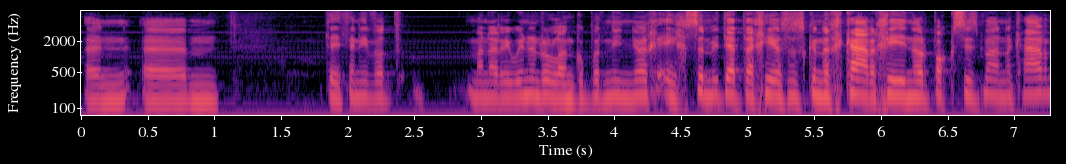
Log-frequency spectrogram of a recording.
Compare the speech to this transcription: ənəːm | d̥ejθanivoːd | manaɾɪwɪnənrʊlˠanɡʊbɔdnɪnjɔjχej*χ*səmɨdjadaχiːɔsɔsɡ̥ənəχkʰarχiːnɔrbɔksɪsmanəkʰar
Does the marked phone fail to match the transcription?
no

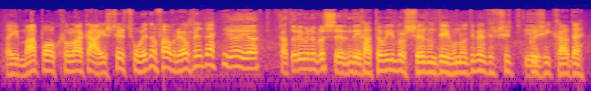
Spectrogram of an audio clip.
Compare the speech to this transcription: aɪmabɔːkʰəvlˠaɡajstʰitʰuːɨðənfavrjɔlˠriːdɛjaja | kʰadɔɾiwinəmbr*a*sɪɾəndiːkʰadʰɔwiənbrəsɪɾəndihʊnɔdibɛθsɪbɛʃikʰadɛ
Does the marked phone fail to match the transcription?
yes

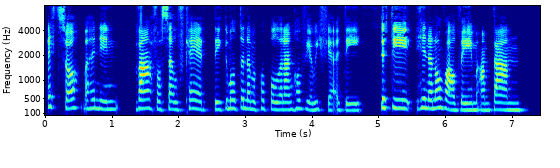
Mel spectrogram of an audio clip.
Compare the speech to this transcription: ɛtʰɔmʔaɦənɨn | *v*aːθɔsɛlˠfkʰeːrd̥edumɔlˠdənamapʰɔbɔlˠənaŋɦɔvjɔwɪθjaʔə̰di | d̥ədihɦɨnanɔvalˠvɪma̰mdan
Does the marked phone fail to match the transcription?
no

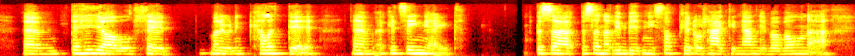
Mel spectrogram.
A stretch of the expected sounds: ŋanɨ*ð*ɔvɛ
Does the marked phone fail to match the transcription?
yes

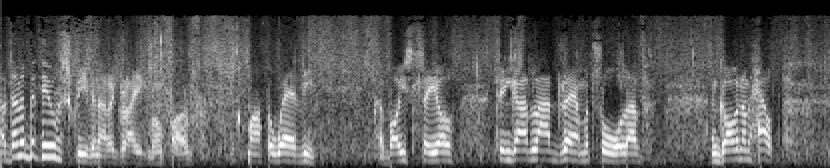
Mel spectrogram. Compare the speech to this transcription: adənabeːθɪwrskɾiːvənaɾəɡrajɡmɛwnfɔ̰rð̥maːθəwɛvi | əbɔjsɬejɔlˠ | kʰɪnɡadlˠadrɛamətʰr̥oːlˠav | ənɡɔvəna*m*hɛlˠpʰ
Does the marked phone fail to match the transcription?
no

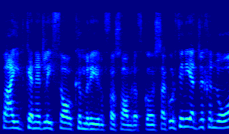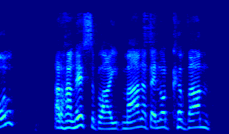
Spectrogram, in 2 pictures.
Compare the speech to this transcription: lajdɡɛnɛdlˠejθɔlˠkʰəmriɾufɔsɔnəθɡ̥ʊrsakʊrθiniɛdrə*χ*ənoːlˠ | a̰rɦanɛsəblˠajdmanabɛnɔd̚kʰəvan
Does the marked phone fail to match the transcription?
no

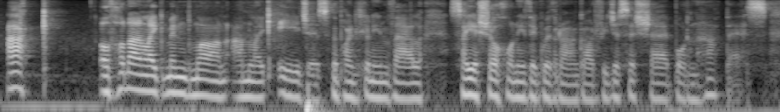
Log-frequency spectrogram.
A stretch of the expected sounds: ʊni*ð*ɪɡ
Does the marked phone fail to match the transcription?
no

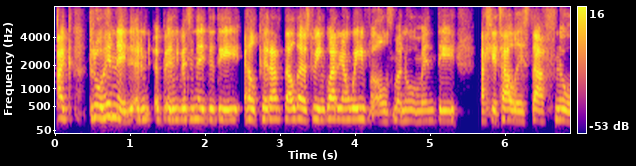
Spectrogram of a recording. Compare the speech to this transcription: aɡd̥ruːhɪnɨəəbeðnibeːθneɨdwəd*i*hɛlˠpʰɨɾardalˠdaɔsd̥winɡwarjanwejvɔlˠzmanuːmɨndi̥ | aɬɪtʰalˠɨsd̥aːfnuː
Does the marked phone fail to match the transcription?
no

